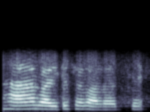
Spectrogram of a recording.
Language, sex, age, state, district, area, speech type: Bengali, female, 60+, West Bengal, Purulia, urban, conversation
